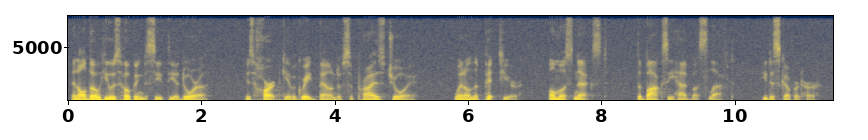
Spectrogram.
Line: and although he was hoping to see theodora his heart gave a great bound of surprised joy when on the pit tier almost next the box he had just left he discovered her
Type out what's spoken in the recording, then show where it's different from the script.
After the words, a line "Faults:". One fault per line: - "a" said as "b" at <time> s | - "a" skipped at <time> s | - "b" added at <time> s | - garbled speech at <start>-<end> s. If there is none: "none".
and although he was hoping to see theodora his heart gave a great bound of surprised joy when on the pit tier almost next the box he had must left he discovered her
Faults:
- "just" said as "must" at 9.3 s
